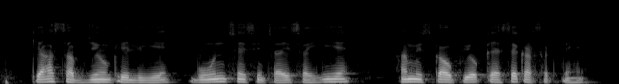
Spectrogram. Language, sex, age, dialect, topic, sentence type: Hindi, male, 41-45, Garhwali, agriculture, question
